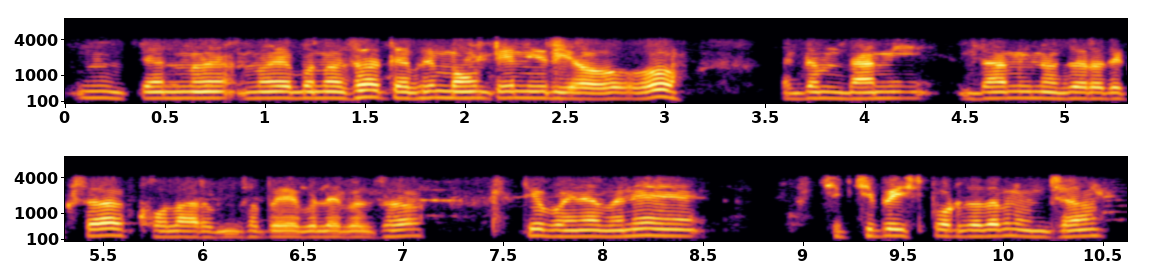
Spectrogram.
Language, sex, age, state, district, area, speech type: Nepali, male, 18-30, West Bengal, Alipurduar, rural, conversation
